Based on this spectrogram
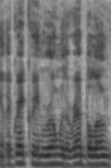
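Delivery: droning, rushed, quick, flat, expressionless monotone read. Showing how they read a children's book aloud: quick flat monotone reading. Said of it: "it's in a monotone ... just going going through it like that".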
